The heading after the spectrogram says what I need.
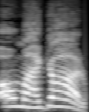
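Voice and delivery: high-pitched, imitated group astonishment; retold amazement. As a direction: act out their mind-blown exclamation up high. Voices the group's amazed reaction.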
